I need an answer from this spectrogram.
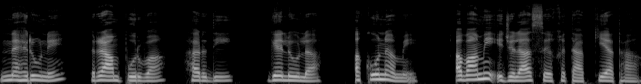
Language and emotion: Urdu, neutral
